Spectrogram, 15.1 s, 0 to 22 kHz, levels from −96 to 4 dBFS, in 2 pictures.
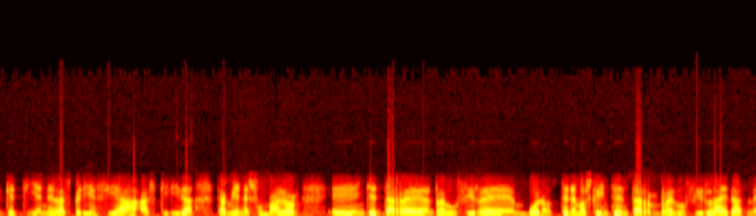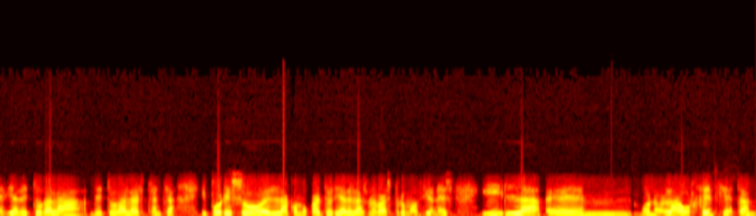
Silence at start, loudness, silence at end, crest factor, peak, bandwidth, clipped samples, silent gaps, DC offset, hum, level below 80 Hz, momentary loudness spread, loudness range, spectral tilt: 0.05 s; -21 LUFS; 0 s; 14 dB; -6 dBFS; 4.7 kHz; under 0.1%; none; under 0.1%; none; -54 dBFS; 9 LU; 2 LU; -6.5 dB/octave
